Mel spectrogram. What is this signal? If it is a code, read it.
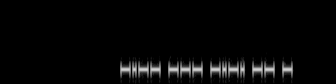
Morse code, heard as a keyed tone, about 40 wpm, 700 Hz. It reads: YOCMT
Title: Code Groups - 5 Letters - 40wpm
